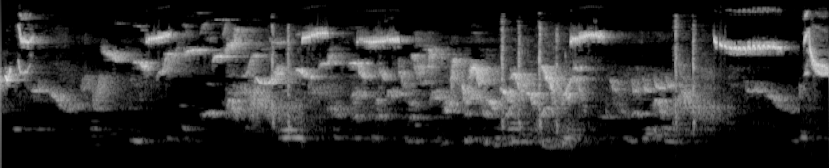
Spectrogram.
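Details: Varied song of a white-rumped shama: high clear whistles alternate with jumbled chattering and clicking notes, ending with a bright sustained whistle.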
